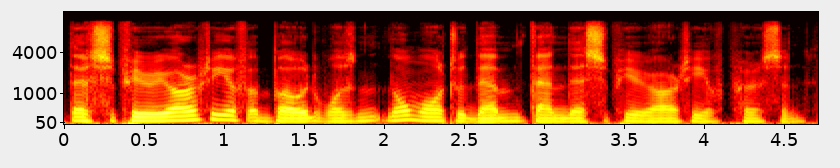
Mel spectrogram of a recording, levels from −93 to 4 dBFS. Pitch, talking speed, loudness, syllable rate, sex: 110 Hz, 180 wpm, -17 LUFS, 5.4 syllables/s, male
